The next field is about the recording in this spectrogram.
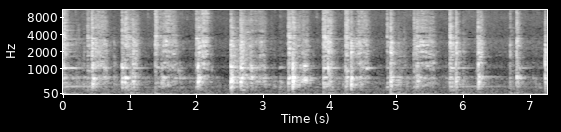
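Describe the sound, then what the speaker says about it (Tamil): Pineapple kesari stirred in a pan with a metal spoon, rhythmic scraping strokes about once or twice a second against the pan bottom, close and clear over a soft sizzle, no speech. "கை விடாமல் மிக்ஸ் பண்ணிகிட்டே இருக்கணும்."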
